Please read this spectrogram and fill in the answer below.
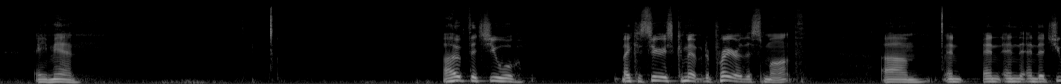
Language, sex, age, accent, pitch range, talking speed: English, male, 40-59, American, 115-145 Hz, 120 wpm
